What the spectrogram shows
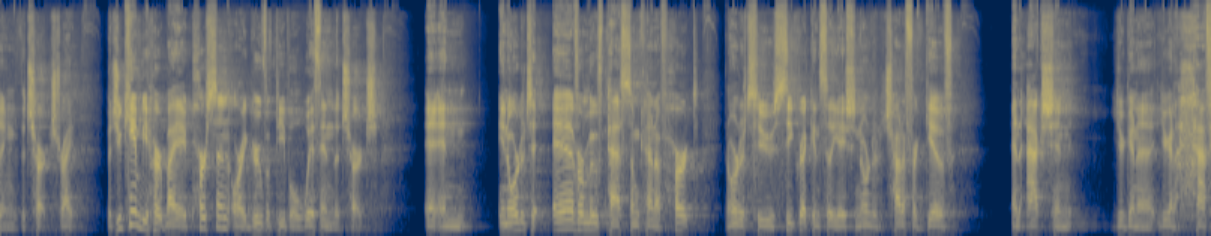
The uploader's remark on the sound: Recorded live at Long Hollow Church on September 26, 2023.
